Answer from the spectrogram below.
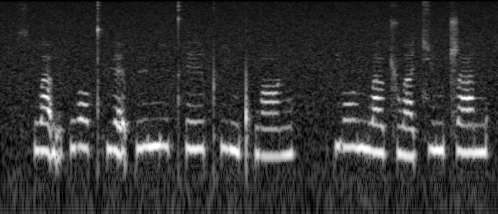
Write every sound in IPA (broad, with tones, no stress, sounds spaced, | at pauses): t͡sʰ w a̰˨˩ n k w ɔ˥˨ t̪ʰ ɥ ɛ̰˨˩ p y˦ m i˥˨ t̪ʰ e˦ ɪ̯ pʰ i˥˨ ŋ pʰ w ɑ˨˦ ŋ | p j o˦ ʊ̯ n̪ w ä˦ ʈ͡ʂ w ä˨˦ t͡ɕ y˦ n ʈ͡ʂ a˦ n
